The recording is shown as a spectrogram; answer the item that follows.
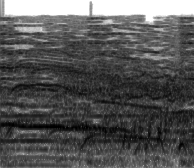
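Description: A studio audience of children and adults screams loudly all at once on a Christmas special, a dense, sustained roar of shrieks and shouts filling the whole moment without pause.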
